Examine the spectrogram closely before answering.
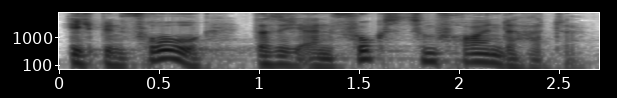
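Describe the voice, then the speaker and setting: A man voicing a gentle, innocent young prince with a slow, wondering manner in a storybook reading. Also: on the low side, sing-song, voice pushed up. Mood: dreamy, earnest.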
